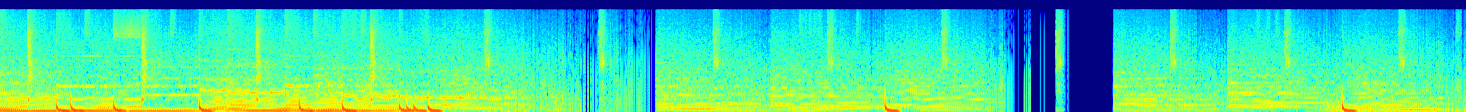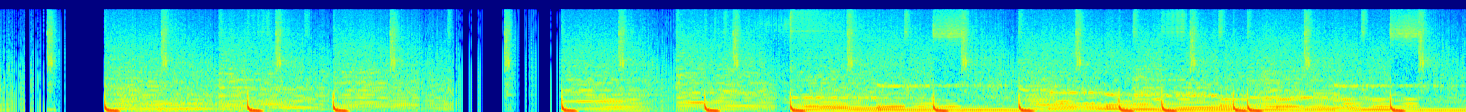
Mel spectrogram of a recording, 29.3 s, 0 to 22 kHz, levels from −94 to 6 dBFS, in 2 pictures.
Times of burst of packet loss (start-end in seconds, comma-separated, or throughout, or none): none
